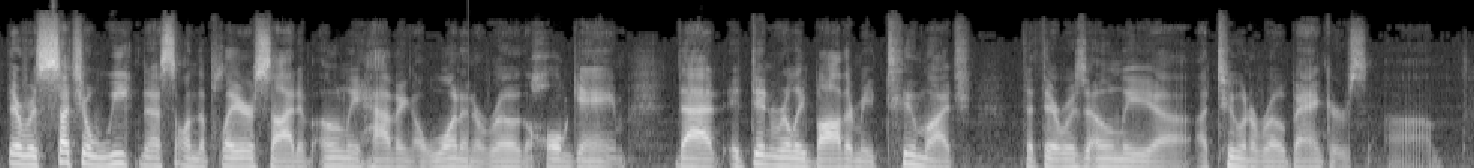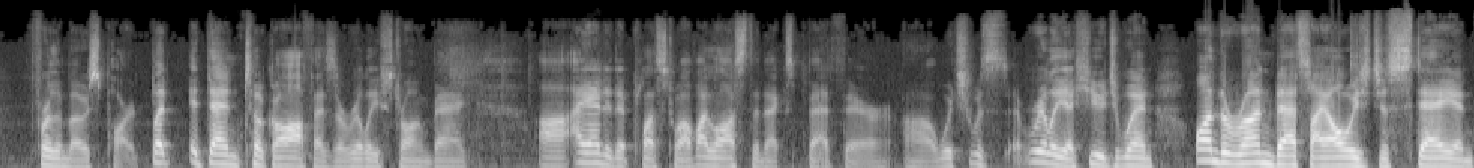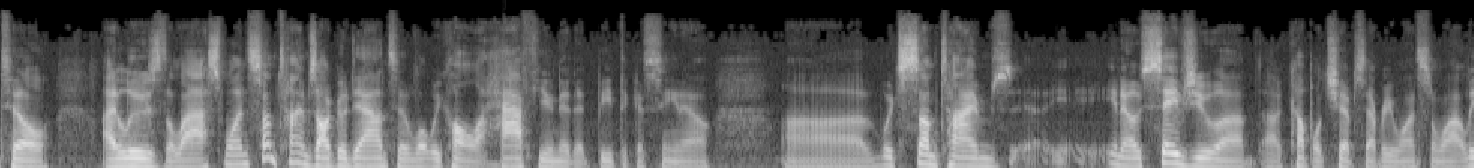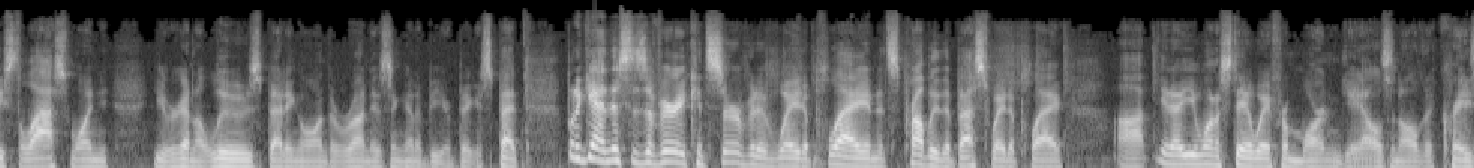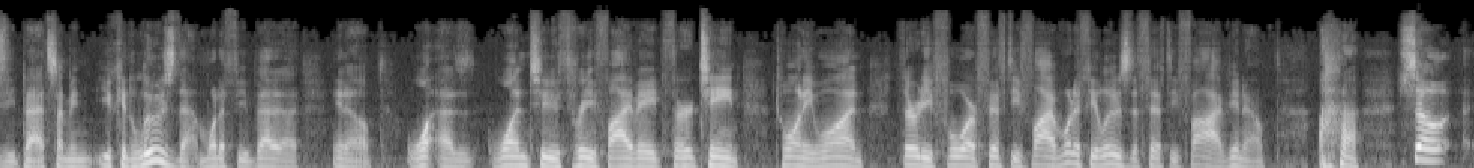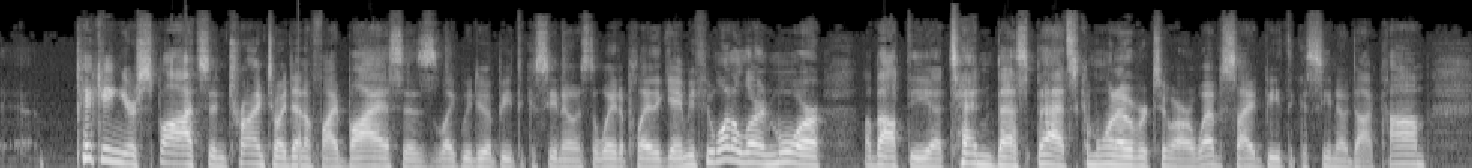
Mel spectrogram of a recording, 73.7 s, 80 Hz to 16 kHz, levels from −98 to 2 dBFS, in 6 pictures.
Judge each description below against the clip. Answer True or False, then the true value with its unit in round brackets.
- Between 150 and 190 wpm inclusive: False (200 wpm)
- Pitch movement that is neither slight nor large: True (4.4 semitones)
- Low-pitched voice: True (120 Hz)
